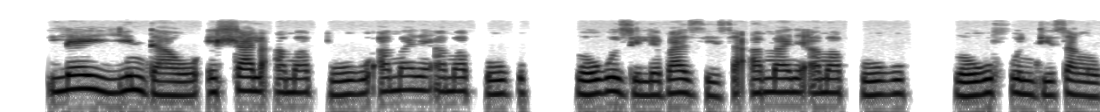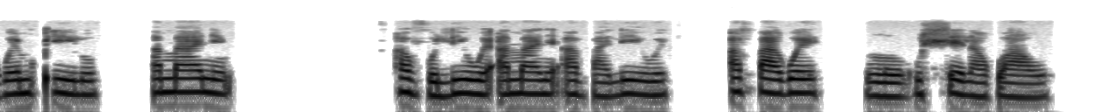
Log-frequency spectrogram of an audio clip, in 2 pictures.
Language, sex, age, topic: North Ndebele, female, 18-24, education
